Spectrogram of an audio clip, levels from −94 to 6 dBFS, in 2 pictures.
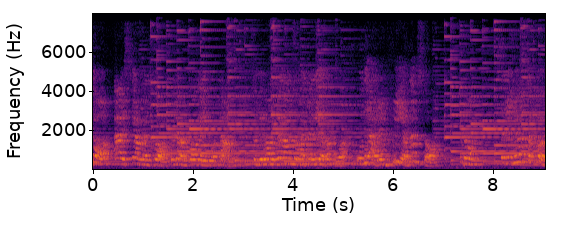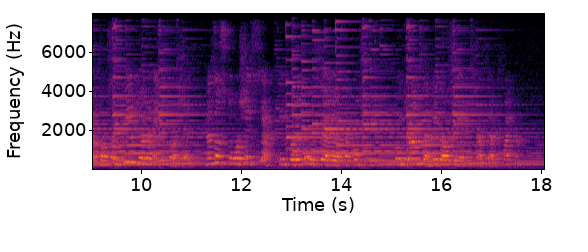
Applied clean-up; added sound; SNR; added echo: none; Harp; 7 dB; reverberation time 0.7 s.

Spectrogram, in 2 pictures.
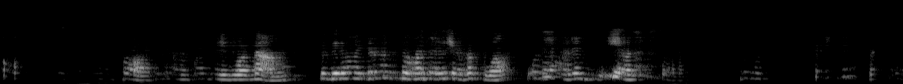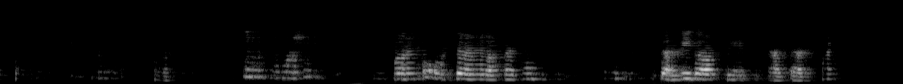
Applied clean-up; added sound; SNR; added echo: neural mask model DeepFilterNet 3.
